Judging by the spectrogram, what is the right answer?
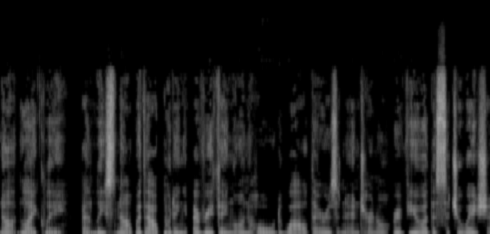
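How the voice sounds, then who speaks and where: Putting on a gruff character voice, a man speaks at a very deep, low pitch and a fairly quick pace with hardly any pauses. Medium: read story. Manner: blunt, gruff.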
